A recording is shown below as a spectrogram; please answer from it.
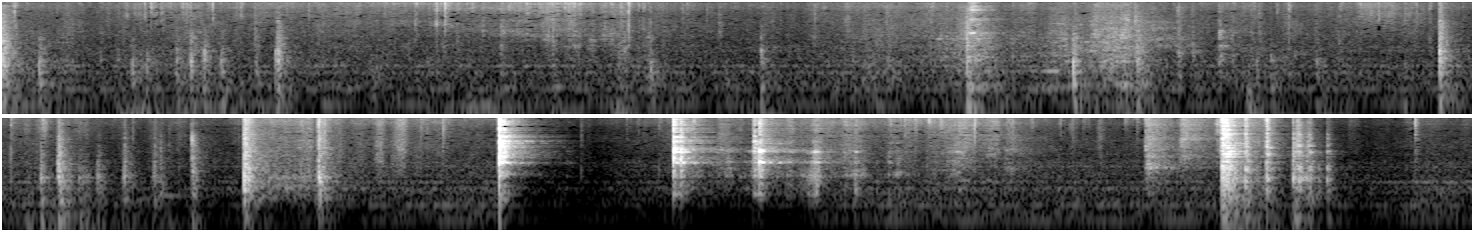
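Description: Spatula and plate knocking and clinking against a nonstick frying pan, several separate sharp knocks a second or more apart, while a thin egg omelette is worked loose and flipped.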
